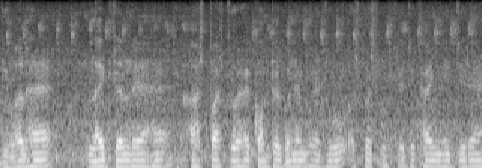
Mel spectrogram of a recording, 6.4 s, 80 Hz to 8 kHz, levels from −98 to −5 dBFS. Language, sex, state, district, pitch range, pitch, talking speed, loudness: Hindi, male, Bihar, Katihar, 110-115 Hz, 115 Hz, 205 wpm, -19 LUFS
